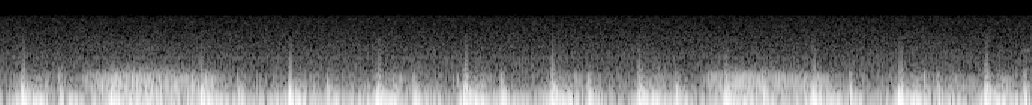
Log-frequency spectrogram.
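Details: Person recording their own heart murmur, with mild bronchitis: steady low heart thumps, a soft rushing sound between beats, and a couple of brief adventitious breath noises (occasional wheezes).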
